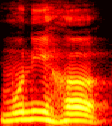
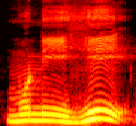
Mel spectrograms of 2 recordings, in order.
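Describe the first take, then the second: First: The final breath sound is followed by 'a'. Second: The final breath sound echoes the vowel 'i'. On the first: The speaker calls it wrong. "तो गलत होगा बच्चों" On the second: The speaker calls it right. "अंतिम वर्ण के अनुसार ही विसर्ग का उच्चारण किया जाता है"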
